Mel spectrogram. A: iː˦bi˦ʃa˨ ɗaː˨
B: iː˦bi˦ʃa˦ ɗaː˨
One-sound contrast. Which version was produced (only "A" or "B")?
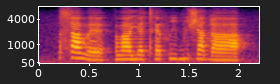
B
